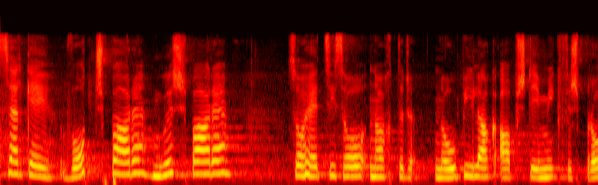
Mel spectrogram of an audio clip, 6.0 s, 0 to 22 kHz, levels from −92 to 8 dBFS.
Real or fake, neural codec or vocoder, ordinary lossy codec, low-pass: real; none; none; 9.9 kHz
